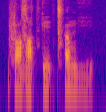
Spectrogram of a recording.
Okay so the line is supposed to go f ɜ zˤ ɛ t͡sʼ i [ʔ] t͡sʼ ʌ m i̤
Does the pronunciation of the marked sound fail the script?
no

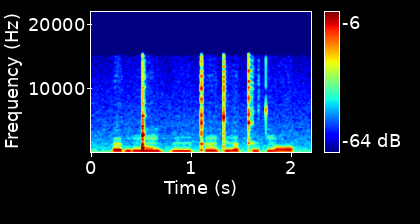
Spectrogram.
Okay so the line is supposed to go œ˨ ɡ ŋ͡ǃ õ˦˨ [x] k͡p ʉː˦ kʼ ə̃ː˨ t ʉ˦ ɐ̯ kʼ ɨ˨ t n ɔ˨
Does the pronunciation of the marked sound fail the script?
yes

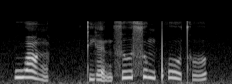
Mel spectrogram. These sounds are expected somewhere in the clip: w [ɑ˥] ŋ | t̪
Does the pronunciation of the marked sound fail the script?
yes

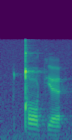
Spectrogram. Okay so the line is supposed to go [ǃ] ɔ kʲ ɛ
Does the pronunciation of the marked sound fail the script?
no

